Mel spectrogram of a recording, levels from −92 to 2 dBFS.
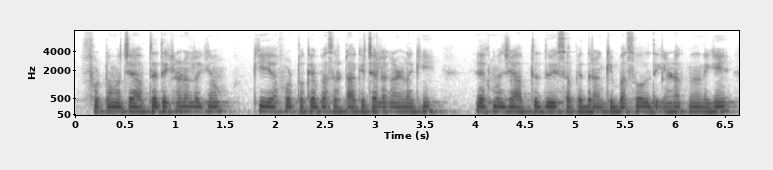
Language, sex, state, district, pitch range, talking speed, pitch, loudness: Garhwali, male, Uttarakhand, Uttarkashi, 115-120 Hz, 245 wpm, 115 Hz, -31 LUFS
